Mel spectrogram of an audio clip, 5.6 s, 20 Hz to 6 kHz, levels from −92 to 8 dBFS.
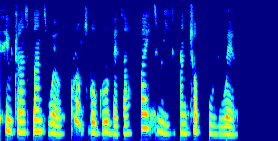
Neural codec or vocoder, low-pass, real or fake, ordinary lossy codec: none; 5.4 kHz; real; none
